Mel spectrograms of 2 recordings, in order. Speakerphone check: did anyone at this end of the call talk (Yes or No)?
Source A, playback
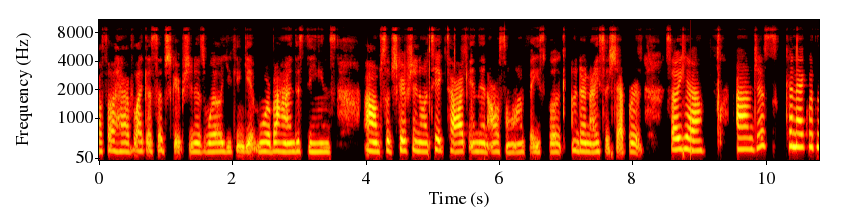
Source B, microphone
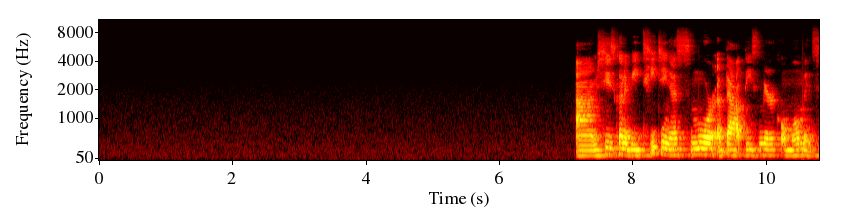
Yes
